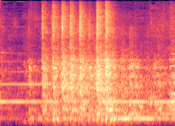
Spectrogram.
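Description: Live ensemble improvisation: held low tones sound under a quick flurry of rattling, clicking percussion that starts about half a second in and fades near the end.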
